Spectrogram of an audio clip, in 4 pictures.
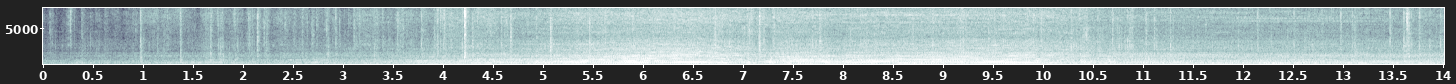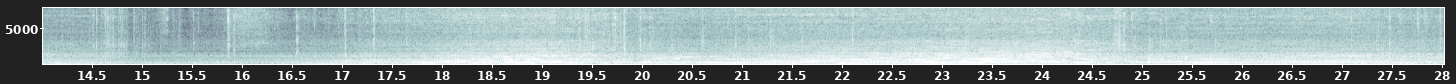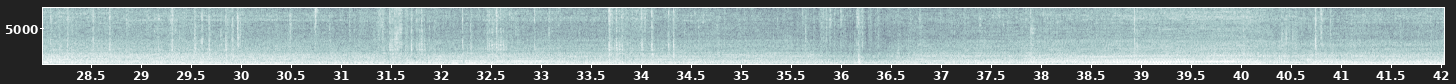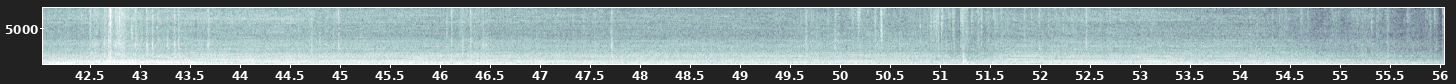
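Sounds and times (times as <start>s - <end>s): car engine accelerating: 0.0s - 56.0s
road noise: 0.0s - 56.0s.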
